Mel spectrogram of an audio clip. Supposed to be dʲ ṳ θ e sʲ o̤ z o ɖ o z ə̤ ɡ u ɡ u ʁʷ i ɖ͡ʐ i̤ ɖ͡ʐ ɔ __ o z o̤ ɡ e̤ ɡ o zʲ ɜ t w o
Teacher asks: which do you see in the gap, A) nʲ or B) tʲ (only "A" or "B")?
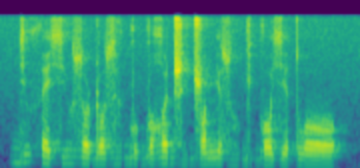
A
